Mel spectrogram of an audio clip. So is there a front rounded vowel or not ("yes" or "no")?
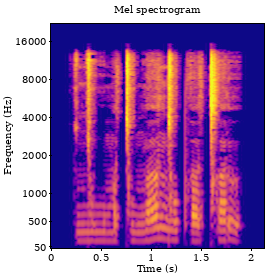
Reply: no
